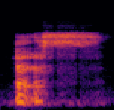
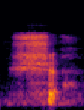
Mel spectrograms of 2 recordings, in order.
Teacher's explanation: Now make the S sound and pull your tongue back. It should turn from S into sh, the SH sound.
